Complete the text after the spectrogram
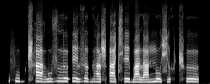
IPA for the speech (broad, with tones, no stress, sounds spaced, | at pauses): f u˧˩˧ b ʈ͡ʂʰ a˧˩ ɦ u˧˩˧ z lː ɵ˧˩˧ ʔ e˧˩˧ l z ə˧˩˧ ɡʱ a˧˩˧ ʂ ʔ a˧˩ t͡ɕʰ e˧˩ b a˧˩ l a˧˩˧ nː o˧˩ ɕ ɵ˧˩˧ x ʈ͡ʂʰ ɵ˧˩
